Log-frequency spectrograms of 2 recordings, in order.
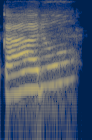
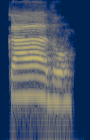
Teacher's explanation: reemplazan la R por la D y así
